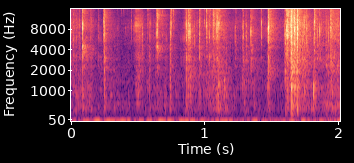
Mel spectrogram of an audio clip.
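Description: Thin clear plastic packaging crinkling as hands pull it apart: a quick, irregular run of small crackles, with one louder crackle late on.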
